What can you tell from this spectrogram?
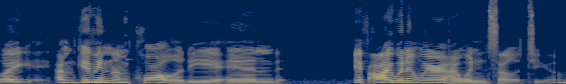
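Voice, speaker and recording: An ordinary speaking voice with an American accent proceeds at a fairly slow pace, showing ordinary pitch variation and big swings in loudness. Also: woman, medium pitch for a woman. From US Midwest (Milwaukee, Wisconsin). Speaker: adult performer and rapper. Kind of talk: casual chat.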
